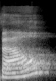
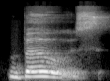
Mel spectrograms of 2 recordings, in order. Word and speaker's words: bow: So in this case bow rhyme this bow rhymes with cow and I often wear big bows bow that rhymes with toe um or throw.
